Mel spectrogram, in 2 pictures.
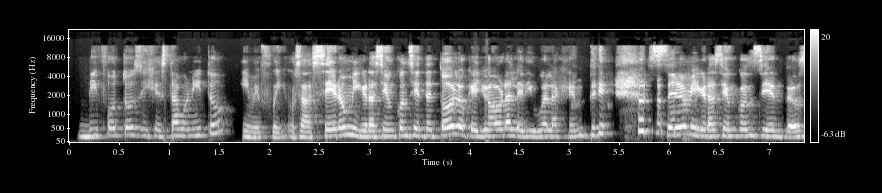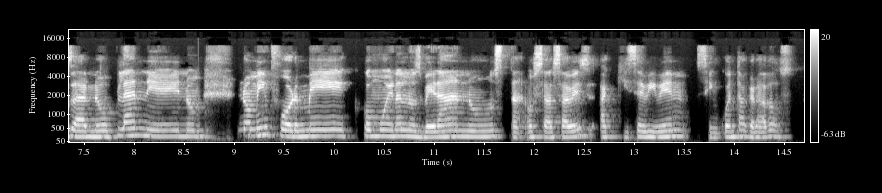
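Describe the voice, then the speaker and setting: A woman's voice: mid-range voice, steady tone, moderate pace. Chatty Mexican woman telling her story. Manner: chatty, acts out her own past remarks in quoted asides. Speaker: podcast guest, author. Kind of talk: casual conversational storytelling.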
